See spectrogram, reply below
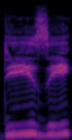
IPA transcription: dz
